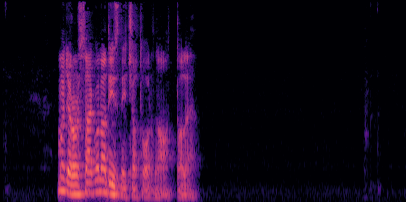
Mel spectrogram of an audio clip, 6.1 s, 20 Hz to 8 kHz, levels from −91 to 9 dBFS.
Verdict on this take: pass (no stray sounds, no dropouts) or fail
pass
